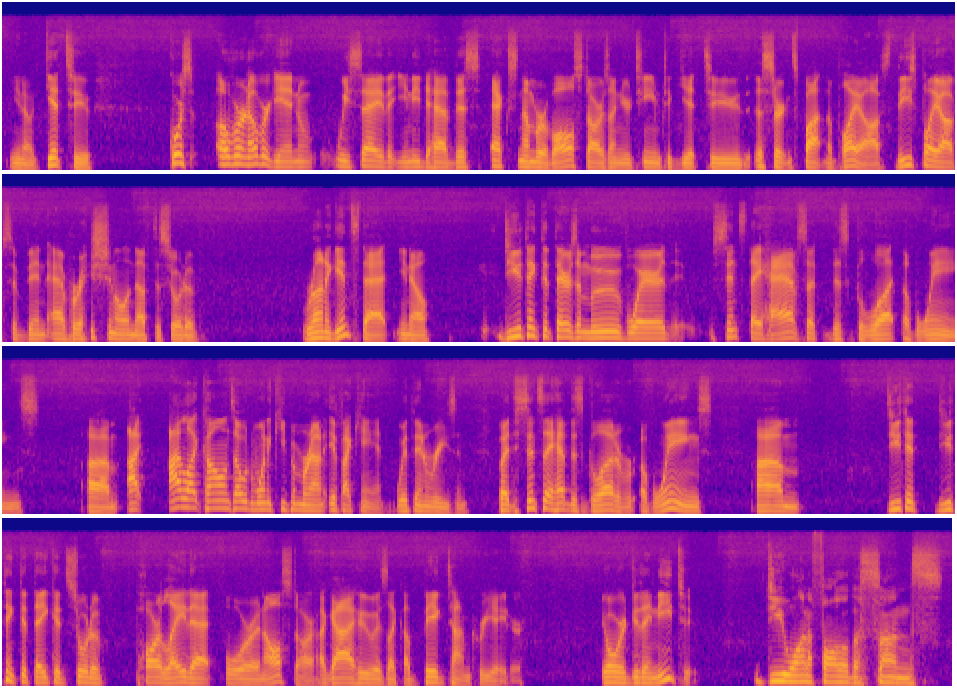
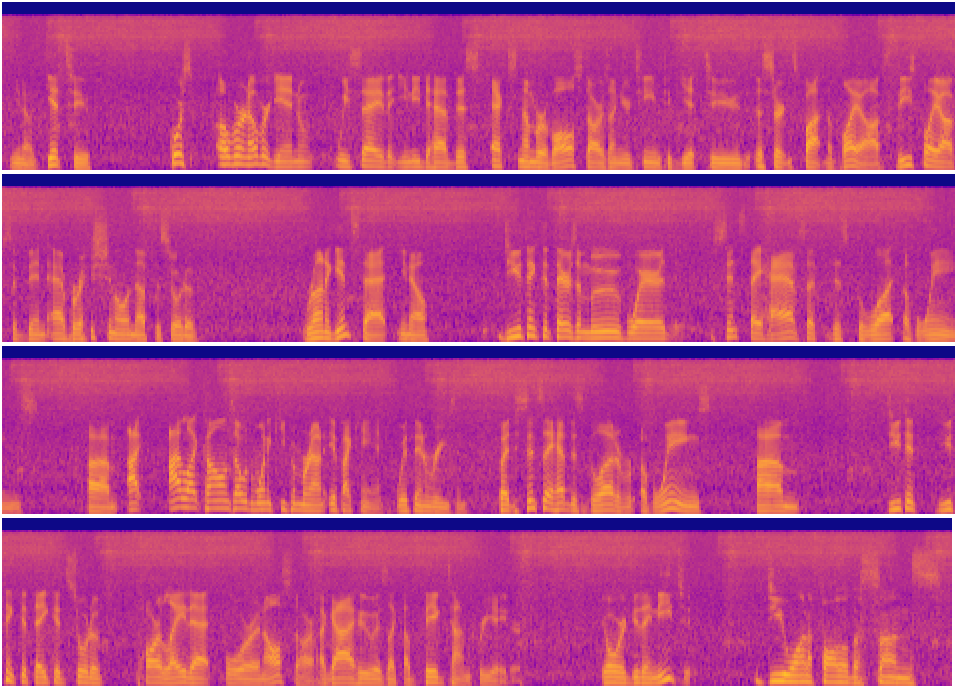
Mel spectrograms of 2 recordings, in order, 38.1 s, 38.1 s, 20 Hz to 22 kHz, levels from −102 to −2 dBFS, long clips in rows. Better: first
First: hiss; faint; throughout; 25 dB below the speech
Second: hiss; loud; throughout; 4 dB below the speech

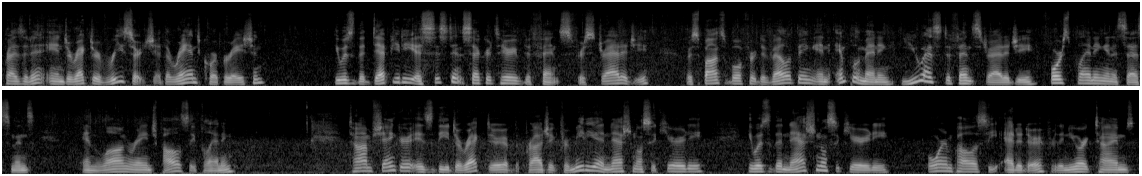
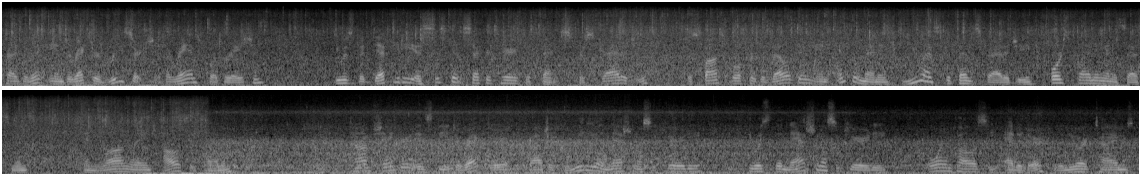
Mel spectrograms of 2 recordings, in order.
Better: first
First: rain or running water; faint; throughout; 25 dB below the speech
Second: rain or running water; loud; throughout; as loud as the speech

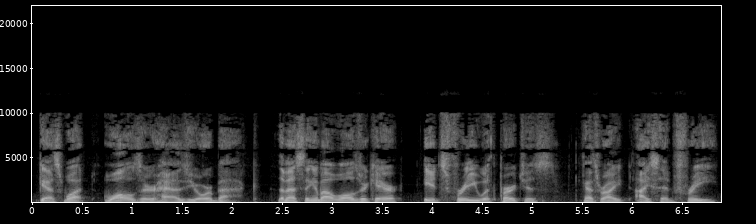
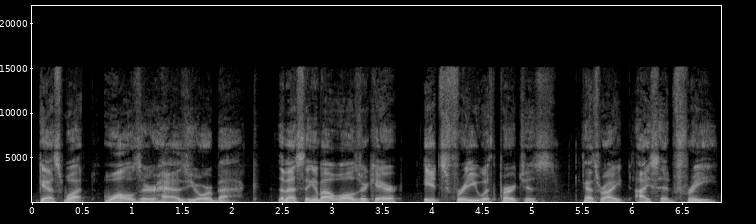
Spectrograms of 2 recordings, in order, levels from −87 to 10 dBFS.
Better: second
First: garbled, watery; slightly; nothing above 8.5 kHz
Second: none

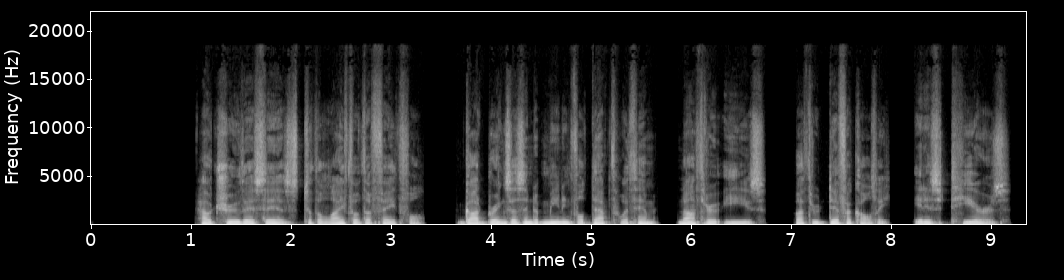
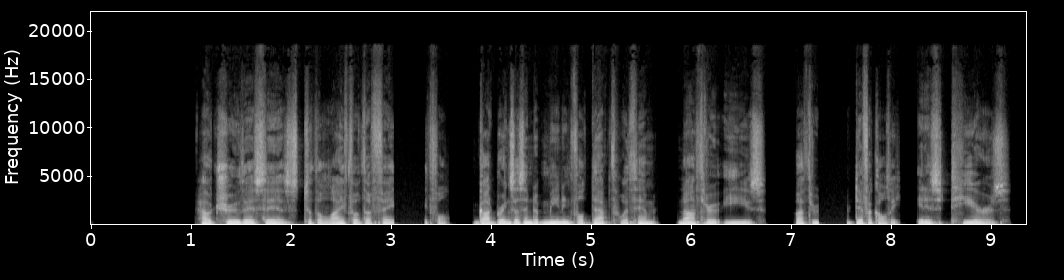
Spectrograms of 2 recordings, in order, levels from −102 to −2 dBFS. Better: first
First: none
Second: audio freezing; at 3 s and at 7.5 s

